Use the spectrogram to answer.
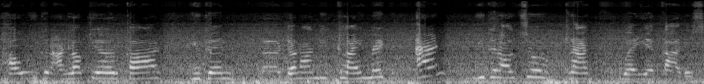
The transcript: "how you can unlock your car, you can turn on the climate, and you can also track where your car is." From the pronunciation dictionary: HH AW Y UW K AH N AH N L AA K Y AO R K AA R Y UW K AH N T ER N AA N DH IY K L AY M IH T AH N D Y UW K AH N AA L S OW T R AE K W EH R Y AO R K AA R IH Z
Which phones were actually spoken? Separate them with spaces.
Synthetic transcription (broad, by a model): HH AW Y UW K AH N AH N L AA K Y AO R K AA R Y UW K AH N T ER N AA N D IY K L AY M IH T AH N D Y UW K AH N AA L S OW T R AE K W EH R Y AO R K AA R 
